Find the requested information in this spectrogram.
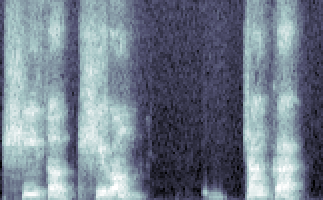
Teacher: આ સસલાનો સ નથી, શીતલ છે. જો જેવું શીતલ તમે બોલશો એટલે આ જીભ છે ઉપર દાંતની પાછળના ભાગમાં અડે છે.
